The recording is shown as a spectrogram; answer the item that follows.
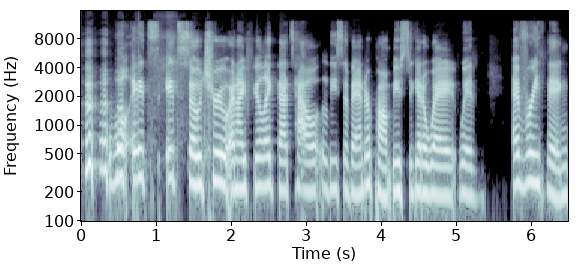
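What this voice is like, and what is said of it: New Jersey accent. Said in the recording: “I'm over here with a Jersey accent”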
